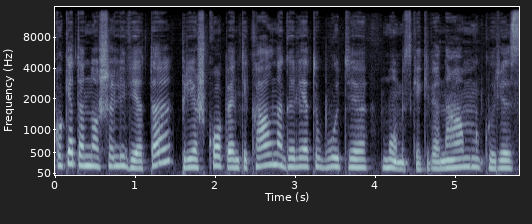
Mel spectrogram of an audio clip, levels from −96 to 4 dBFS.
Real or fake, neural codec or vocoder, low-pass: fake; vocoder, 44.1 kHz, 128 mel bands, Pupu-Vocoder; 14.4 kHz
